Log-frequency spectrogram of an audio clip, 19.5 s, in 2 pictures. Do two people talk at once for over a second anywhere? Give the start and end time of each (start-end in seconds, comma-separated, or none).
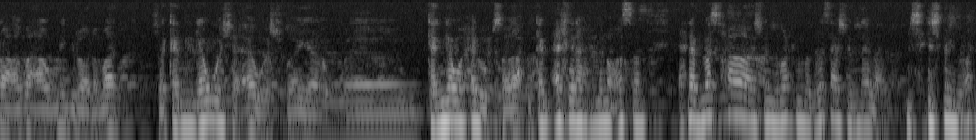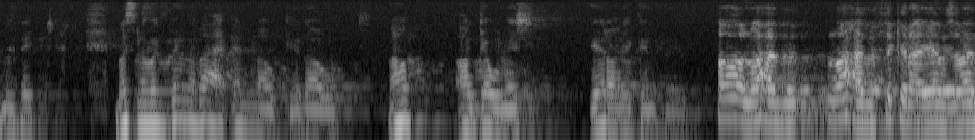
none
